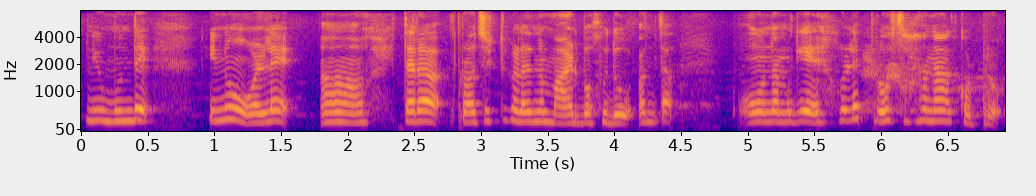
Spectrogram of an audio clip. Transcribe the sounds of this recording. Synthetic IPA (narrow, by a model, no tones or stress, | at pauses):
niːʋumund̪e̞ | inːuːoɭːe̞ | it̪ɐɾɐpɾaːd͡ʒek̚ʈɡɐɭɐnːumaːɽbɐɦud̪uʔɐnt̪ɐ | nɐmɐɡe̞oɭːe̞pɾoːt̪sɐɦɐnɐkoʈːɾṵ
